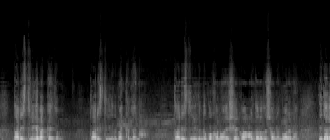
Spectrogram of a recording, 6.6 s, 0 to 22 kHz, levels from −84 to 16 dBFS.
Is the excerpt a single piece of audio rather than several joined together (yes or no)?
yes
